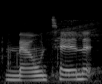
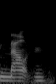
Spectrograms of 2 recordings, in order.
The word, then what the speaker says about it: mountain: I I I make a a con an effort to say uh mountain and pronounce the t because that's not something that happens here. Most people just say mountain.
